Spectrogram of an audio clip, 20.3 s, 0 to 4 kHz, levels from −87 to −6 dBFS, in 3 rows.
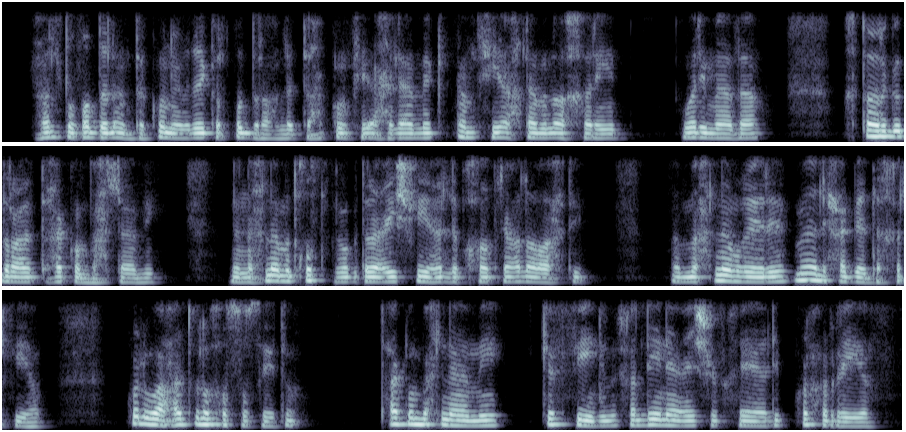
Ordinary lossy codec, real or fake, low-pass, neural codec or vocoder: none; real; 3.6 kHz; none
